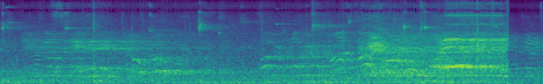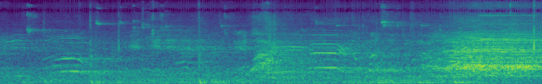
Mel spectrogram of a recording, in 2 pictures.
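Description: Indoor volleyball match in a large hall: players and spectators calling out and cheering, with thuds of the volleyball being bounced and struck. The sound drops abruptly to a quieter level about halfway through.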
